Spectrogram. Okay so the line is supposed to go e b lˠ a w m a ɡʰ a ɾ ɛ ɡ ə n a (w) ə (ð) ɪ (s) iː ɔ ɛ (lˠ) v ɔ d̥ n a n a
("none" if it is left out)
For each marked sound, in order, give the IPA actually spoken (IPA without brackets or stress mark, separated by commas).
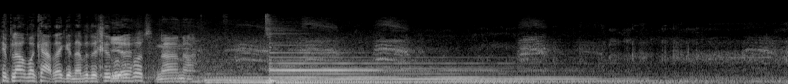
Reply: v, ð, χ, none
